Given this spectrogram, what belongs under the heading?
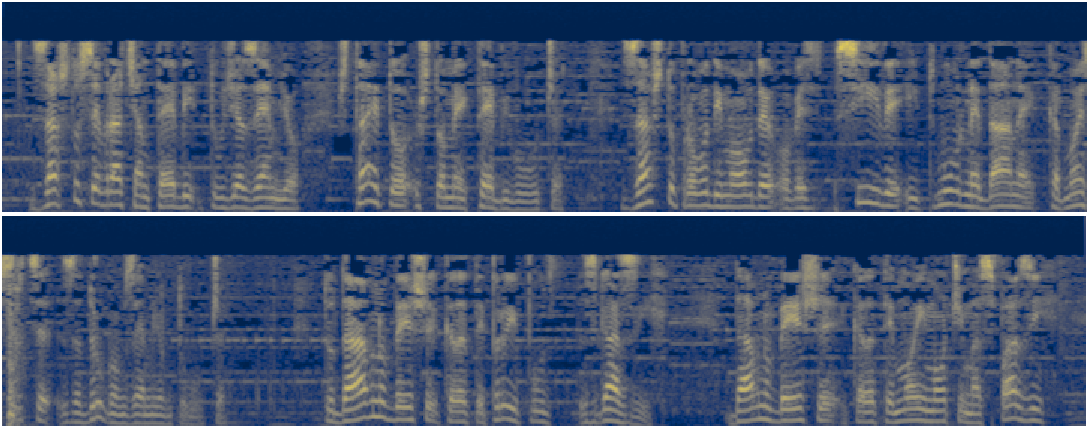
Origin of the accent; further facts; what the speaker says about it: Vršac, Vojvodina, Serbia; ja sam iz Vršca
